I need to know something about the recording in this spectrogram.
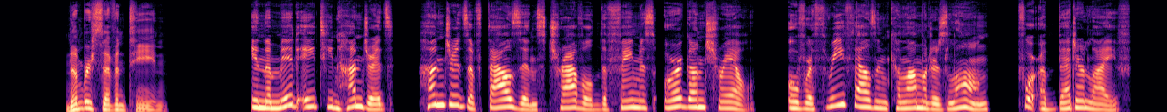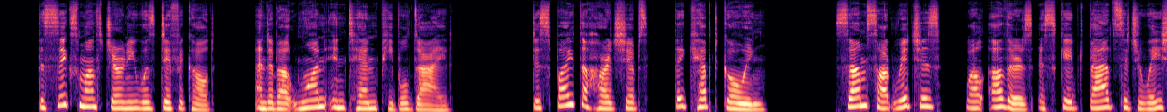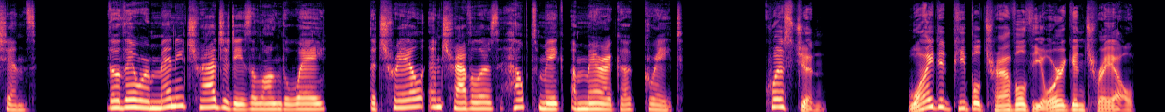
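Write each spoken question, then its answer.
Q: Why did people travel the Oregon Trail?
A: For a better life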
